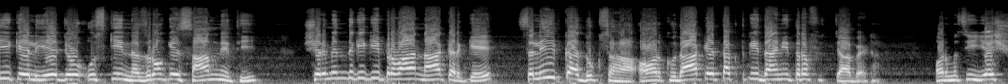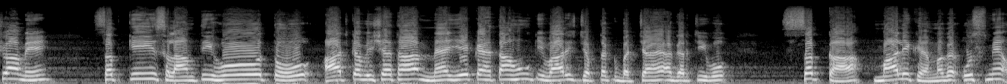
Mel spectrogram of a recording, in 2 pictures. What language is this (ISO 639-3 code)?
urd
